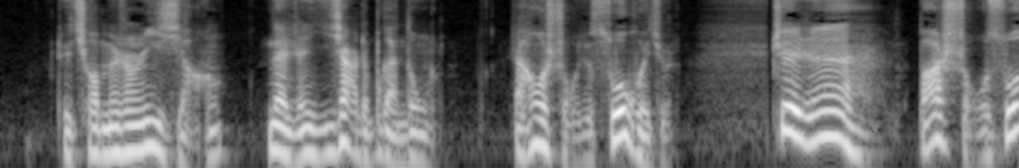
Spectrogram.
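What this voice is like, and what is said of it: Usual voice. Nothing is said of it.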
